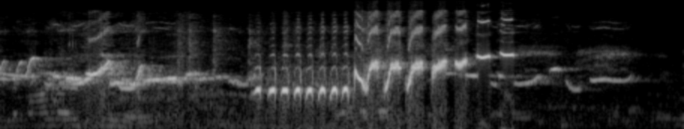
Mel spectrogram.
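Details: Wild white-rumped shama singing in its natural habitat: wavering whistles, then a fast run of repeated notes that climbs into loud sweeping phrases, ending in softer whistles.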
